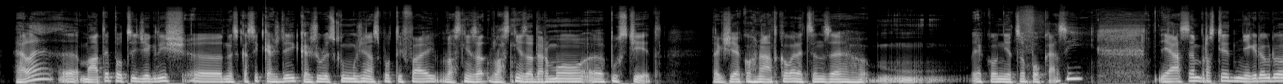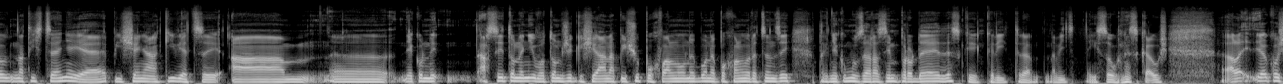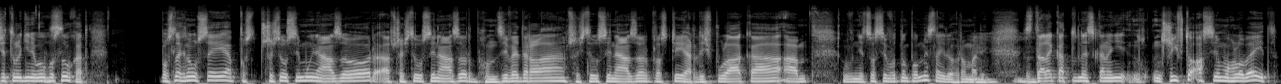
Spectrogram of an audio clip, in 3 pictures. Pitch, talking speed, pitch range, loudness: 135 Hz, 165 wpm, 125-150 Hz, -16 LUFS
